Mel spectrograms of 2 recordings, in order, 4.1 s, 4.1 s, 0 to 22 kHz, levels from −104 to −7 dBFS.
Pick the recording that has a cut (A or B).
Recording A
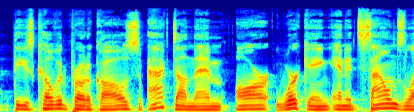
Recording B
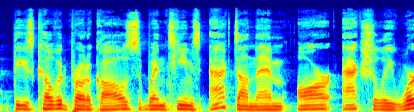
A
